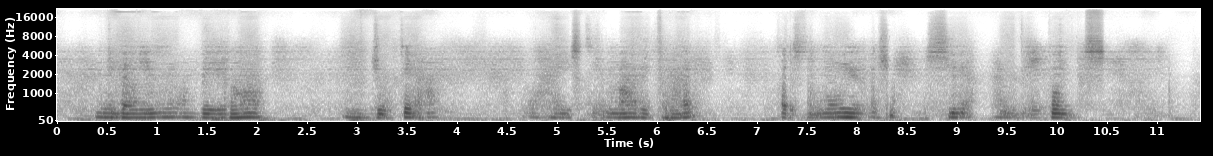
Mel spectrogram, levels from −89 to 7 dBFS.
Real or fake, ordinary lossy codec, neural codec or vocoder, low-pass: fake; none; codec, 44.1 kHz, 0.9 kbps, DAC; none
